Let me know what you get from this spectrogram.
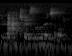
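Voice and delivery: put-on hushed, hurt young woman; soft. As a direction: let the words barely leave her. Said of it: "she said softly".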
